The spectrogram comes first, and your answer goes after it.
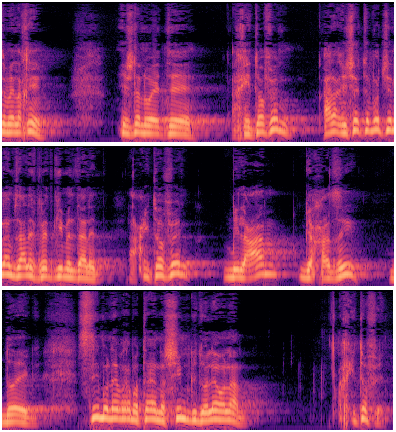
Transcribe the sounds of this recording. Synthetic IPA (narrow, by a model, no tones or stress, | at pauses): zemelaχim | jeʃ̬lanuet̪eaχit̪o̞fe̞lalaʁiʃat̪ːovo̞t̪ʃelahemzeale̞fbet̪̚ɡimeld̪aled̪haħit̪o̞fe̞lbilʕambeħazi | d̪oeɡsimonevʁabotajanaʃimɡd̪o̞leolam | a̰χit̪ofel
